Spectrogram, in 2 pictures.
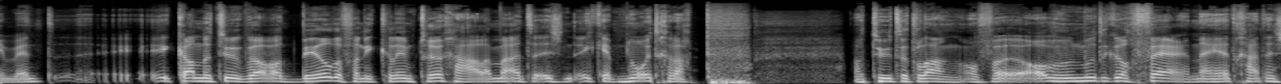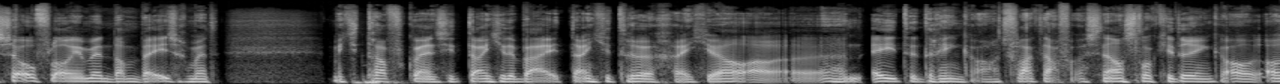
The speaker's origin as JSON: {"language": "Dutch", "town": "Maastricht", "region": "Limburg", "country": "Netherlands", "said": "En ik kwam uit Maastricht."}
